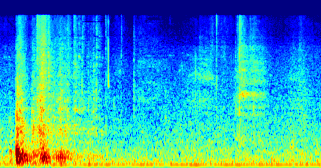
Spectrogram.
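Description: A sharp bump and brief rustle as a hand-held phone is handled and turned, about a quarter second in, then a steady low background rush.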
